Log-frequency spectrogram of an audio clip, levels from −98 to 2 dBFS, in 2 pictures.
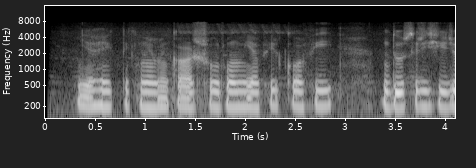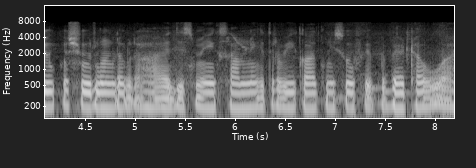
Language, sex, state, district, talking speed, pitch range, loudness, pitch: Hindi, female, Uttar Pradesh, Muzaffarnagar, 200 wpm, 180-195 Hz, -24 LUFS, 185 Hz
